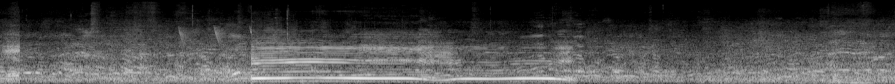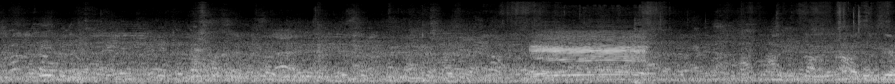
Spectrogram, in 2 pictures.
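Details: Cattle at Aftabganj market, Dinajpur, Bangladesh, where improved-breed dairy cows and calves are traded: a long, steady, low moo with a dip midway, then a shorter higher moo later, over crowd noise.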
